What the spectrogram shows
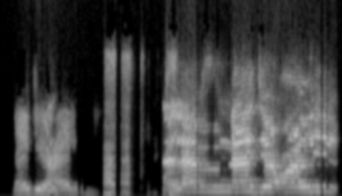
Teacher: Ainnya tekan lagi Om, tekan tengah tenggorokan ya.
